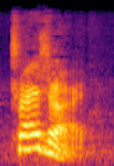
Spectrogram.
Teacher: this is a voiced sound it's a palatal sound and it's a fricative sound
